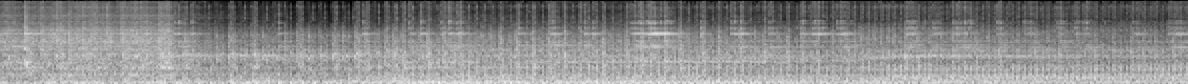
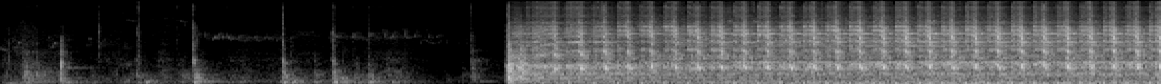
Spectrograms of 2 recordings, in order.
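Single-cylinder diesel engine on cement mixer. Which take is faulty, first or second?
second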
